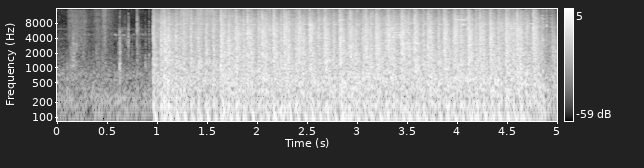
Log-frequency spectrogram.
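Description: A rifle fires in rapid, continuous bursts.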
